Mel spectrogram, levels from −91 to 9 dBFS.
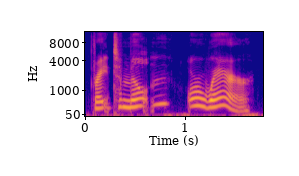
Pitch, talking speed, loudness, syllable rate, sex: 260 Hz, 170 wpm, -18 LUFS, 4.6 syllables/s, female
